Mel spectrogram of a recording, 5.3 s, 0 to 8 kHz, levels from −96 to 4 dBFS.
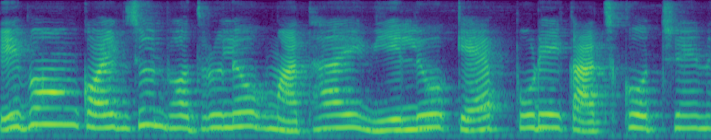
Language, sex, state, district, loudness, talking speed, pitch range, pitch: Bengali, female, West Bengal, Purulia, -16 LUFS, 100 wpm, 245-280 Hz, 270 Hz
